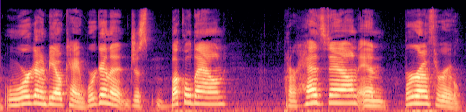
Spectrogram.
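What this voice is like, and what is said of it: Raspy, congested voice. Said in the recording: “apologize for my voice. I'm trying to get over the flu, which has now turned into a sinus infection, so I'm a little raspy.”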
